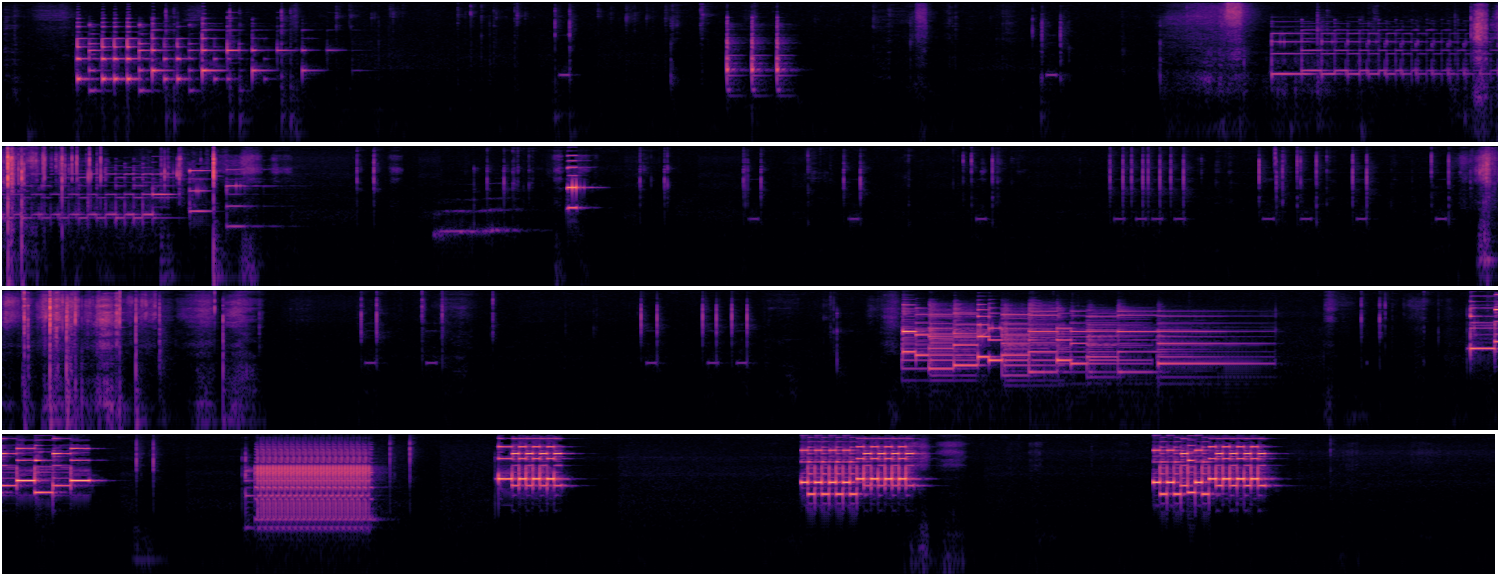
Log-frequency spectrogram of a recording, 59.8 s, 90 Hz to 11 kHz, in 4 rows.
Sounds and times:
Ringtone: 0.8s - 3.6s, 12.7s - 17.9s, 20.6s - 21.0s, 39.0s - 42.7s, 44.6s - 46.0s, 49.9s - 50.6s, 52.9s - 54.2s, 56.4s - 57.7s
Beep, bleep: 20.6s - 21.0s.

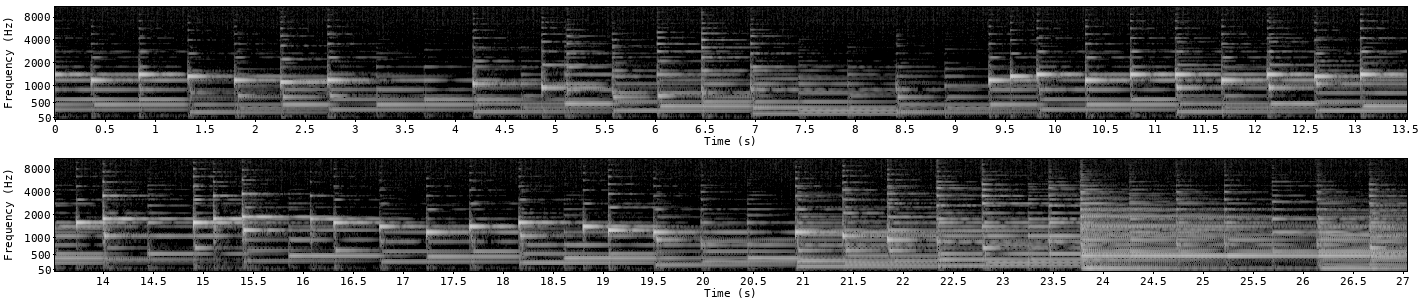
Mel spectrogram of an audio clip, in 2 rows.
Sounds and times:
Electric piano: 0.0s - 27.0s.

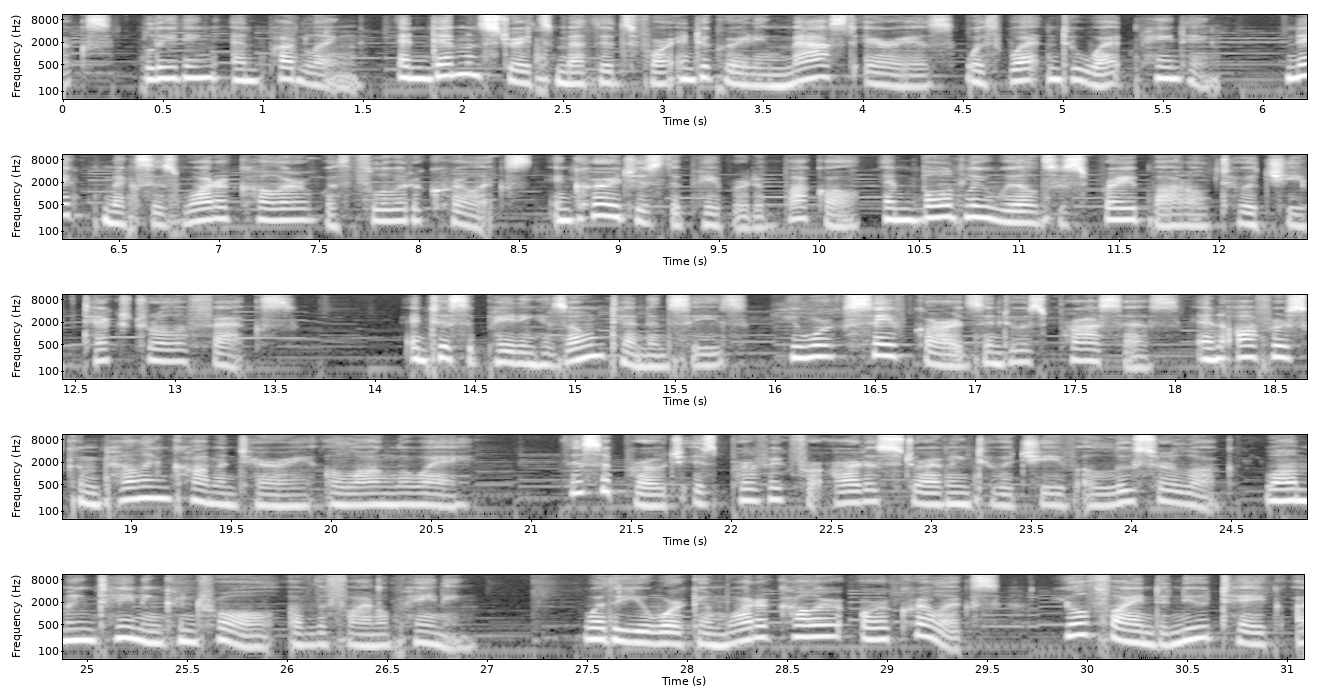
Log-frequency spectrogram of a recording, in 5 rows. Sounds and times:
Speech: 0.0s - 13.6s, 14.2s - 31.0s
Music: 0.0s - 31.0s.

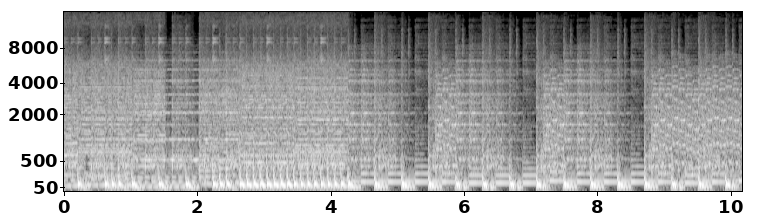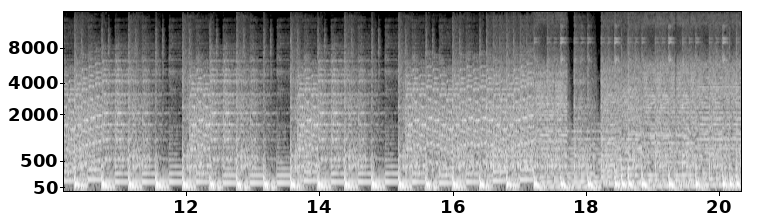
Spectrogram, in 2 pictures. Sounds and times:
Video game music: 0.0s - 20.3s.

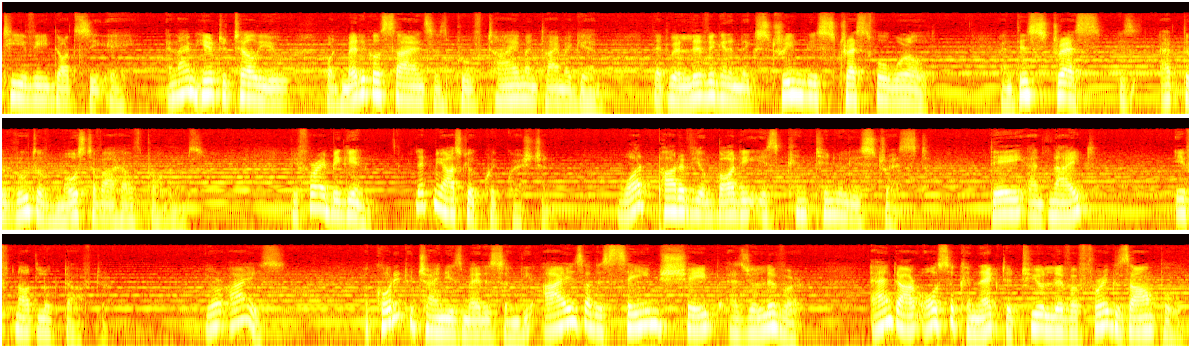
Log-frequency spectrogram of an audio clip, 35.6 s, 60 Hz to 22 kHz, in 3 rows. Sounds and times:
Speech: 0.0s - 9.3s, 10.0s - 13.9s, 14.8s - 17.4s, 18.0s - 21.1s, 21.8s - 22.8s, 23.6s - 24.8s, 25.8s - 26.6s, 27.4s - 31.8s, 32.4s - 35.6s
Music: 0.0s - 35.6s.

